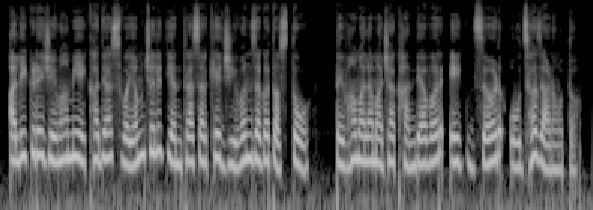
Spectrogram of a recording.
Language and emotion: Marathi, sad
